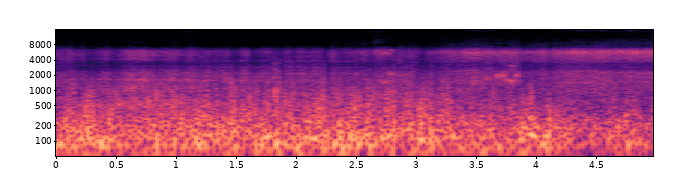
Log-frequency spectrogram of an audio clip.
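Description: Container freight train passing over a level crossing: a steady rumble and clatter of the wagons' wheels running on the rails.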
